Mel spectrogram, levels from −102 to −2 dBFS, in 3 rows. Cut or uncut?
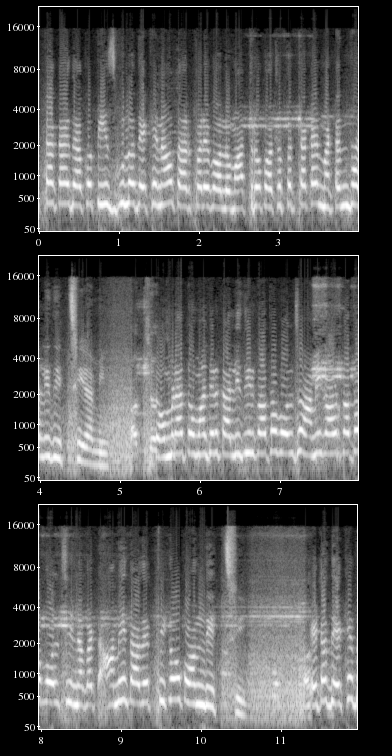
uncut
